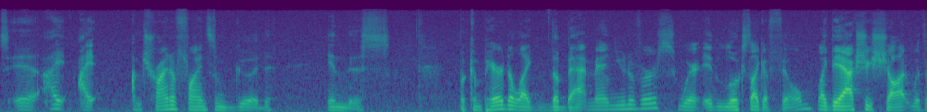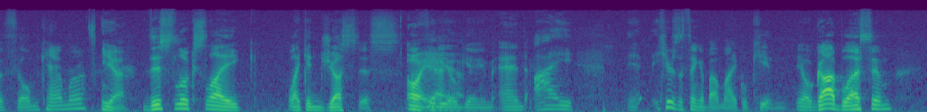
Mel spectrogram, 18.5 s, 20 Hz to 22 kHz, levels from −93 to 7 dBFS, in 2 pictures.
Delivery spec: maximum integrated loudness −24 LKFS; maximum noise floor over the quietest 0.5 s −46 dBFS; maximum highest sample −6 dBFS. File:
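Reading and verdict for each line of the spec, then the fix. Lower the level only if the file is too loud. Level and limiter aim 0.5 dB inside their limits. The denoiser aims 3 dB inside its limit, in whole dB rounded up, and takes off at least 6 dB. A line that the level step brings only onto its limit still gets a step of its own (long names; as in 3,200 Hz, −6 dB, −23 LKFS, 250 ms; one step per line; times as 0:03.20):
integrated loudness −28.0 LKFS: in spec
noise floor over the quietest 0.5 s −53 dBFS: in spec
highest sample −5.0 dBFS: out of spec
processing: brickwall limiter −6.5 dBFS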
